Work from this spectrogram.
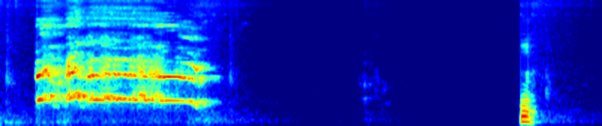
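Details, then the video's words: A young monkey kept by people asks for milk rather than bananas with one sustained, clear, harmonic whining cry of about one and a half seconds, then silence and a short low thump. "Not wanting bananas, the baby monkey Nomi makes a sweet call asking for milk"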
